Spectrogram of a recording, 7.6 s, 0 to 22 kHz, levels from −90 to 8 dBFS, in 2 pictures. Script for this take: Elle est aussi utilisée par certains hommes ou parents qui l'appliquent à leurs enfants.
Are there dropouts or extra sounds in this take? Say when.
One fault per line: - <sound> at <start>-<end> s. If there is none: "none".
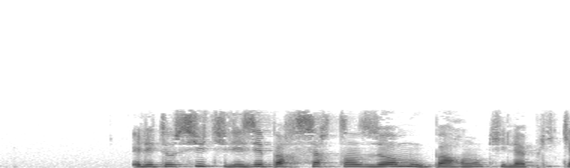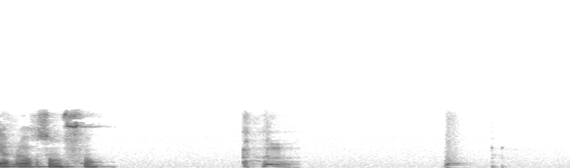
- cough at 5.4-5.8 s
- whoosh at 6.7-7.0 s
